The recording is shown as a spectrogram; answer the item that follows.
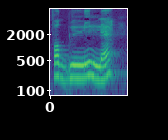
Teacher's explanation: لام لفظ الجلالة هنا مرقق سبقه كسر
